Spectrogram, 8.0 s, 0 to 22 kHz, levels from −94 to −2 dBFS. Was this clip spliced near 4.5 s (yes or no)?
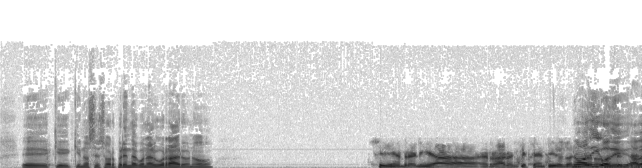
no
